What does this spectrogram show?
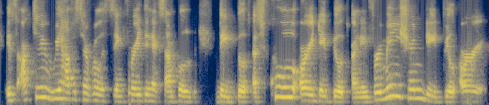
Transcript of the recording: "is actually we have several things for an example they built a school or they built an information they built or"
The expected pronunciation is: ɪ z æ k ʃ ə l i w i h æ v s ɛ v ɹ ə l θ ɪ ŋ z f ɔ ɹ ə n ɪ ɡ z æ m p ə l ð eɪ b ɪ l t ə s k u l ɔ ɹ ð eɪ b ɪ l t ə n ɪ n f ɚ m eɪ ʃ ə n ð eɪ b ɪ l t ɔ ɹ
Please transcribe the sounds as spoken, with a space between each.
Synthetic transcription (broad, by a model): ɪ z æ k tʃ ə l i w i h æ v s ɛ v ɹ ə l t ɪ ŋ f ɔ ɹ ə n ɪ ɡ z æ m p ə l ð eɪ b ɪ l t ə s k u l ɔ ɹ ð eɪ b ɪ l t ə n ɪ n f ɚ m eɪ ʃ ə n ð eɪ b ɪ l t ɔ ɹ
